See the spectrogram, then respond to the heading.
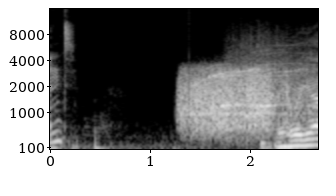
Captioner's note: applause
